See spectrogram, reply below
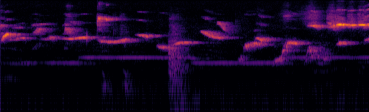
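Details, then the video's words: Melodious magpie-robin song: varied clear whistled phrases jumping between high and mid pitches, with a sharp rising note near the middle, over two steady sustained background tones. "Kicauan murai merdu sekali"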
